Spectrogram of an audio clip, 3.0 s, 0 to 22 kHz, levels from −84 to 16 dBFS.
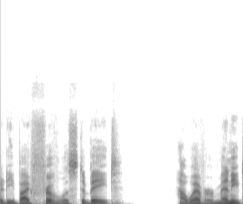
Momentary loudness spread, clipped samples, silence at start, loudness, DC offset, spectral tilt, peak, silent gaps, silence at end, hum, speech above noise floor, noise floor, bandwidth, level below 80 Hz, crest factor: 10 LU; under 0.1%; 0 s; -25 LUFS; under 0.1%; -7 dB/octave; -8 dBFS; none; 0 s; none; 65 dB; -89 dBFS; 10 kHz; -46 dBFS; 18 dB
